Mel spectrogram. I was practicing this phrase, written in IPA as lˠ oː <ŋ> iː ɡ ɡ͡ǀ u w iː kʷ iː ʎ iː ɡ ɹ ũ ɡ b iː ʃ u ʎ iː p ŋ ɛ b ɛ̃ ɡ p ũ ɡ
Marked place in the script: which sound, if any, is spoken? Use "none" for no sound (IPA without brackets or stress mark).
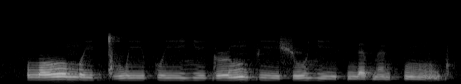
ŋʷ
